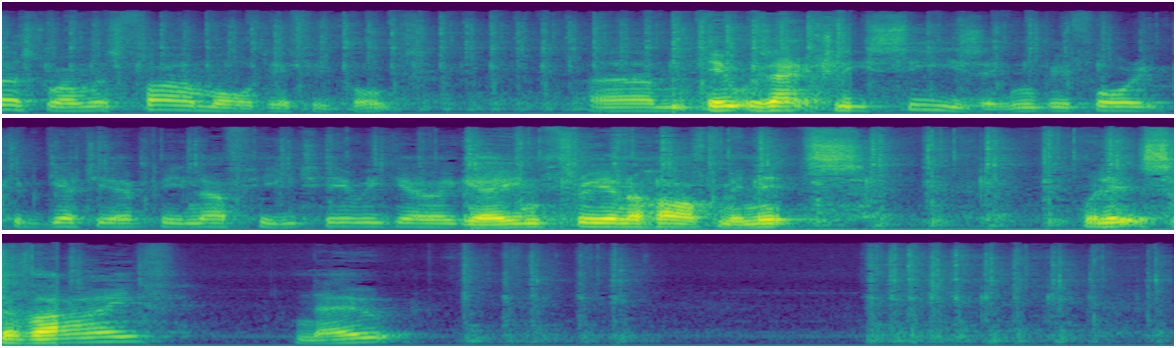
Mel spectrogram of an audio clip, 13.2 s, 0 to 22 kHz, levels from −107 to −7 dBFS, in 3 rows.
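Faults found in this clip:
Sudden gain jump: level and noise floor step up together, about 10 dB at 2.53–3.19 s and about 11 dB at 6.14–9.01 s; likely unramped digital gain change.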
